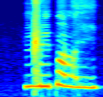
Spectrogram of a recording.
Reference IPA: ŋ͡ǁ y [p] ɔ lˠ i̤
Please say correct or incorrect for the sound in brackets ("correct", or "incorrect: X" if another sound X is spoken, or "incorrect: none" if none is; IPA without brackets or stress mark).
correct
